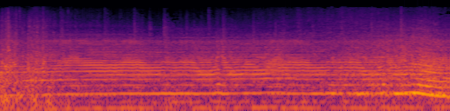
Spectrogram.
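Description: Classic racing car's engine held flat out at steady high revs on a banked track, the note dipping near the end as the revs drop.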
